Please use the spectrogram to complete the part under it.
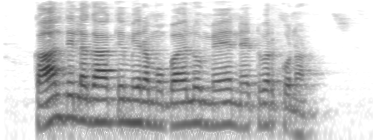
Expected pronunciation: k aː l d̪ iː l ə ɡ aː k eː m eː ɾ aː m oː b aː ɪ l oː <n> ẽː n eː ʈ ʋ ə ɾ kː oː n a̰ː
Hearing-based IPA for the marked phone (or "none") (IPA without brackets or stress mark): m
